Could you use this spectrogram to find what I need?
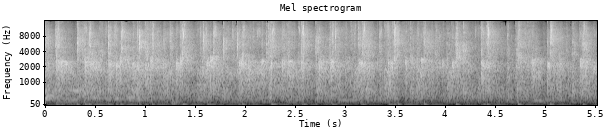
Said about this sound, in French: Allez, on applaudit Ginevra.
